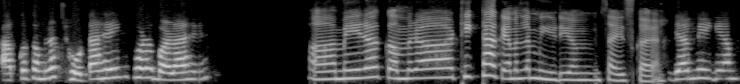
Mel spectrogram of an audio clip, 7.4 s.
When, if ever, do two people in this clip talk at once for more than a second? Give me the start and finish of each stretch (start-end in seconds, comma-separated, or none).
none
